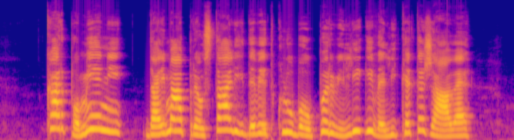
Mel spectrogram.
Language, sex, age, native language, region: Slovenian, female, 50-59, Slovenian, Carinthia region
